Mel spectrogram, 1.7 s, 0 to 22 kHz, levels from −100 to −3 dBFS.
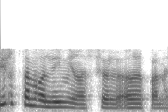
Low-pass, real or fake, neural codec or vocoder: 3.6 kHz; fake; codec, 16 kHz in and 24 kHz out, 0.8 kbps, FocalCodec, streaming, 65536 codes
